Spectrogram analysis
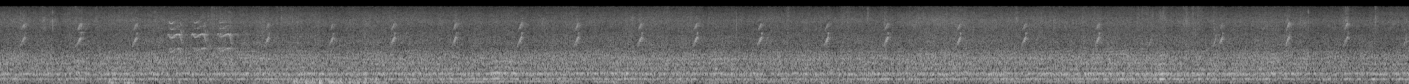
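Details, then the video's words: Honey bees at the entrance of a top bar hive, flying out to forage for nectar and landing back: a dense, steady droning hum of many wingbeats, with faint regular high ticks running through it. "Bees Sound Effects | WHITE NOISE | RUIDO BLANCO RELAJANTE Sonido de las Abejas"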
